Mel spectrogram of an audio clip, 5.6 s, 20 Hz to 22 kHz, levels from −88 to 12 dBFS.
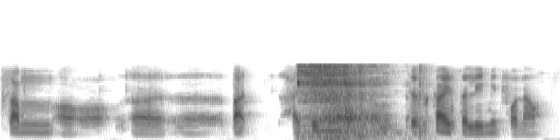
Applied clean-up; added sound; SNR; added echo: classical method log-MMSE.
